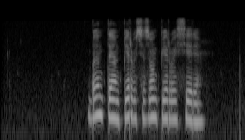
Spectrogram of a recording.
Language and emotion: Russian, neutral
